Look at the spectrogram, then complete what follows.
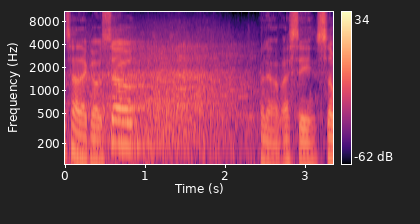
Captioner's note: audience laughs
